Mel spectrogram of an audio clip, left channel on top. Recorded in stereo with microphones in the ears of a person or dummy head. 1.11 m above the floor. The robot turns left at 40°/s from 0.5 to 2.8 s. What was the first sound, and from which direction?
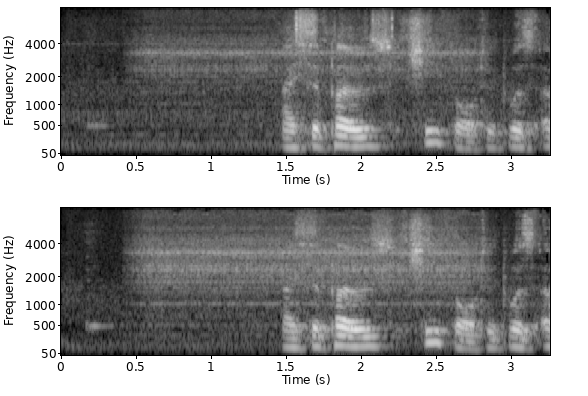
A cowbell, 70° right (ahead or behind).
